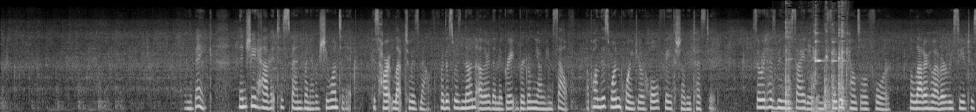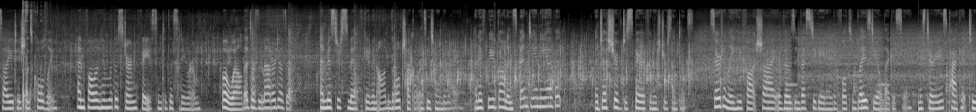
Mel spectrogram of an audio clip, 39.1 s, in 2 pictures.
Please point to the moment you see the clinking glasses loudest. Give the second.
17 s.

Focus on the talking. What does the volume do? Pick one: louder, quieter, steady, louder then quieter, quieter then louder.
steady.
